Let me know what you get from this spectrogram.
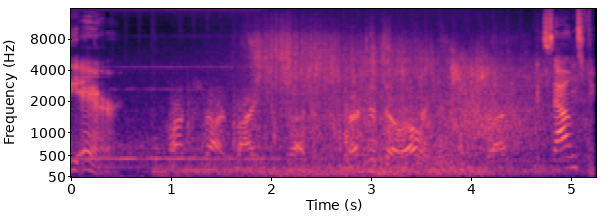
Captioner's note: men speaking on radios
